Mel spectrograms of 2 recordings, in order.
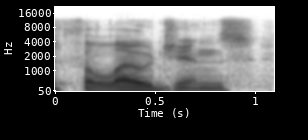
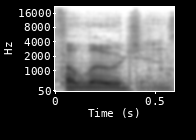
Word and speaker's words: theologian: times for you benny theologian there you go that's how you say it not the logins that's that's [ __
